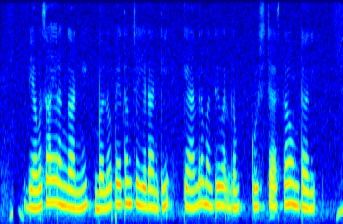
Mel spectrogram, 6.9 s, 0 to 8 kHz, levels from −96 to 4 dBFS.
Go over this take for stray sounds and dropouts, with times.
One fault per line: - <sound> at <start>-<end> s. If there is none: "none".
none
